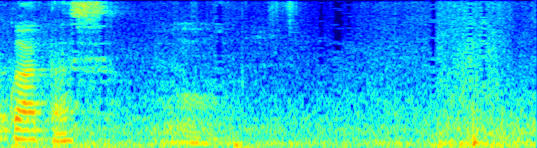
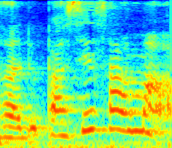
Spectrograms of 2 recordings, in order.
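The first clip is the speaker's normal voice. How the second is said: ordinary talk, nothing marked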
